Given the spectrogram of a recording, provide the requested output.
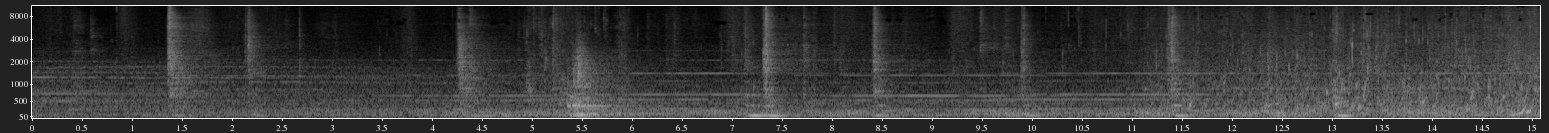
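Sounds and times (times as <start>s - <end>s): held drone: 0.0s - 15.0s.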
